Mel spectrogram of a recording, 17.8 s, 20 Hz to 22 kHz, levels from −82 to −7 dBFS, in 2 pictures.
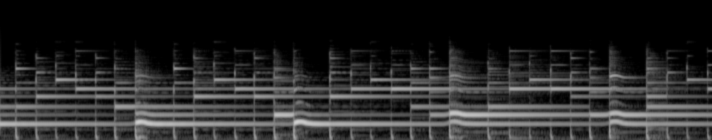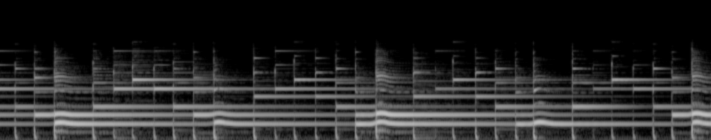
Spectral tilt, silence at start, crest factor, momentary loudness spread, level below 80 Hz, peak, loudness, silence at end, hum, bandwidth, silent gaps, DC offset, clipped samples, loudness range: -6.5 dB/octave; 0 s; 16 dB; 8 LU; -60 dBFS; -14 dBFS; -30 LUFS; 0 s; none; 6.8 kHz; none; under 0.1%; under 0.1%; 2 LU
